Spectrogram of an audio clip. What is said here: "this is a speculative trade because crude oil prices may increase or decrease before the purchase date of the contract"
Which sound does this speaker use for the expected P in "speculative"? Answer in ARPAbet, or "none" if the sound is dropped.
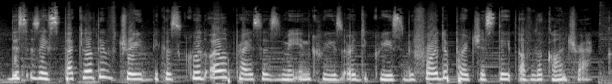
P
